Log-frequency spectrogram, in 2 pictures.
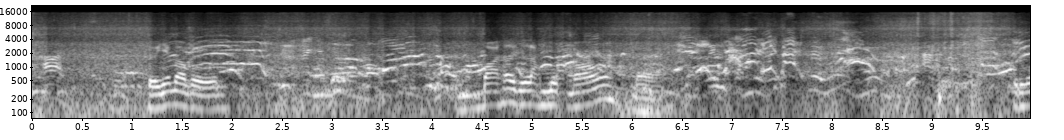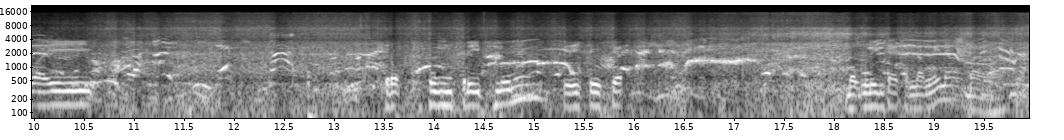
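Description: Children shout and laugh close by.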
